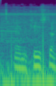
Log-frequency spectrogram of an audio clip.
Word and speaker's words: Anakeesta: Anakeesta?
